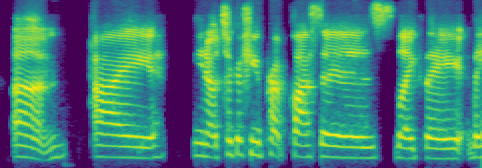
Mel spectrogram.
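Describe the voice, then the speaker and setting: A woman with an American accent talks at a very slow pace. Her pitch sits in the medium range, and her intonation is fairly even. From US Midwest, Indiana (Columbus). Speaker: podcast guest. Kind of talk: casual interview chat.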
